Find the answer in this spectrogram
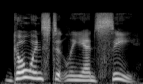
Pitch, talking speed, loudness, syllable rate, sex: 215 Hz, 165 wpm, -18 LUFS, 5.0 syllables/s, female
